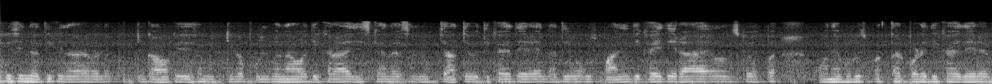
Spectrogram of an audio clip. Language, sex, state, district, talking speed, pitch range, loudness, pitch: Maithili, male, Bihar, Araria, 260 wpm, 120-125 Hz, -18 LUFS, 125 Hz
